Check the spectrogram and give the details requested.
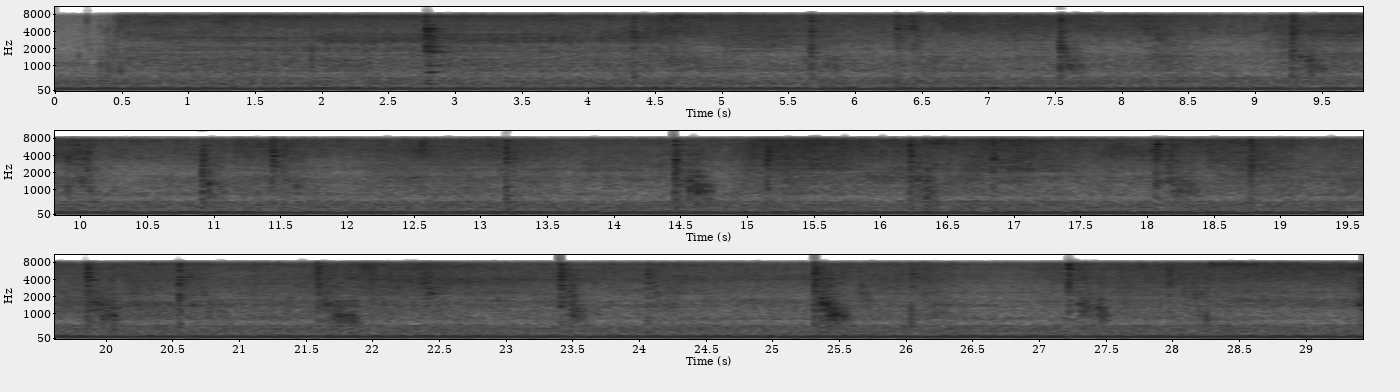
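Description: Chicken pieces and onions sizzling as they fry in mustard oil in a metal pan. A spatula stirs through them, with short scrapes and knocks against the pan every second or two.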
